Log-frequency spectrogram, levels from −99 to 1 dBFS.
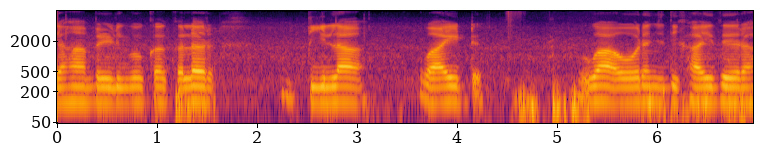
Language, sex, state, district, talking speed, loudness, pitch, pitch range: Hindi, male, Uttar Pradesh, Lalitpur, 95 wpm, -18 LUFS, 125 Hz, 120-125 Hz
